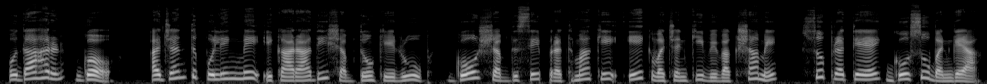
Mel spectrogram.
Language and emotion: Hindi, neutral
